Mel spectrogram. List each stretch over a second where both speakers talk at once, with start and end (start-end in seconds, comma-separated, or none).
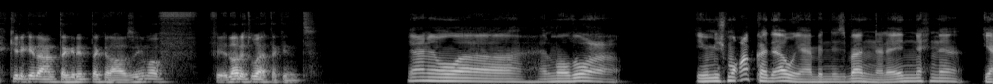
none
